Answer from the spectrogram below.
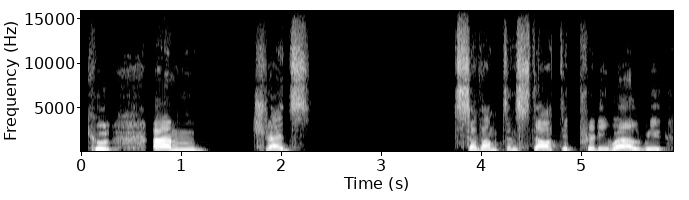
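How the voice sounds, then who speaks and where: A man's voice: high voice, animated, drawn-out words, a bit bright, no echo. A hungover man hosting a casual live football fan show, talking in a blunt, matey way.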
